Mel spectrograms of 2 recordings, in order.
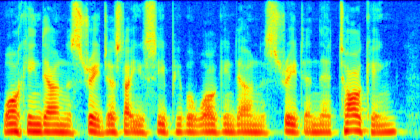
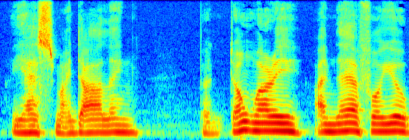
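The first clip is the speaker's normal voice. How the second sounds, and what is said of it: Soothing, gentle voice. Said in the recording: “in a soothing voice, giving some soothing”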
